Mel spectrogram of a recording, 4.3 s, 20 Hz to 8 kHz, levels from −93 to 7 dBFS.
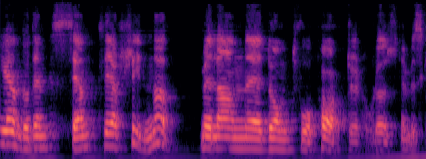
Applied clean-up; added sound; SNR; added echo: neural mask model DeepFilterNet 3.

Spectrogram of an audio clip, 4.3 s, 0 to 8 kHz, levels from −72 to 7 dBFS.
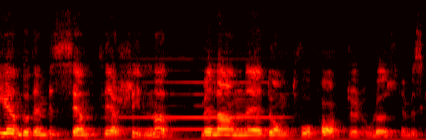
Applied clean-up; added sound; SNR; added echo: none; Bowed string instrument; 15 dB; reverberation time 0.2 s.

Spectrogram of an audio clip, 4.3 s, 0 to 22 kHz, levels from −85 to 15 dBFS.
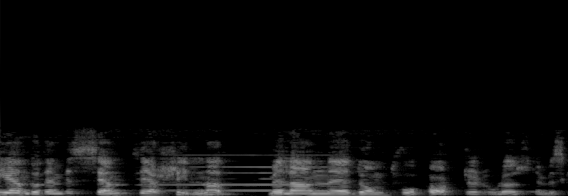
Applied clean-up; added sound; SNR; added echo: classical method WPE with log-MMSE.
